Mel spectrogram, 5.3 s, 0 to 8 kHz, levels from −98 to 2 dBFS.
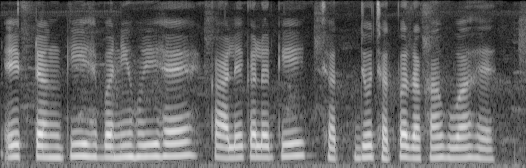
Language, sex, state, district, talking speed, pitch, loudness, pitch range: Hindi, female, Punjab, Fazilka, 170 wpm, 200 Hz, -17 LUFS, 185-210 Hz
